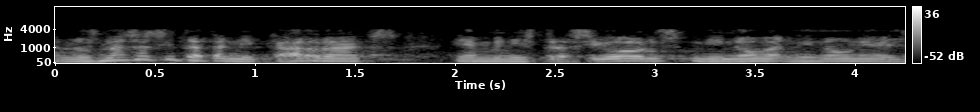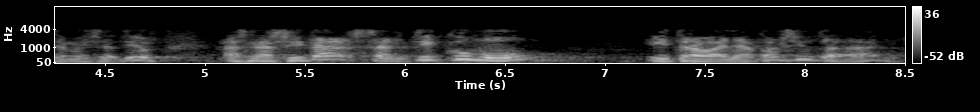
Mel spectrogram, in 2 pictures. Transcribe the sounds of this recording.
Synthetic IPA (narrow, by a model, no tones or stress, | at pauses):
noznəsəsit̪at̪ənikarəkz̥ | niəd̪minist̪ɾəsionzninɔninɔwniβeʎzəmist̪ɾət̪iws | əznəsss̬it̪asənt̪ikumu | it̪ɾəβaʎapəlˠs̬iwt̪aðans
